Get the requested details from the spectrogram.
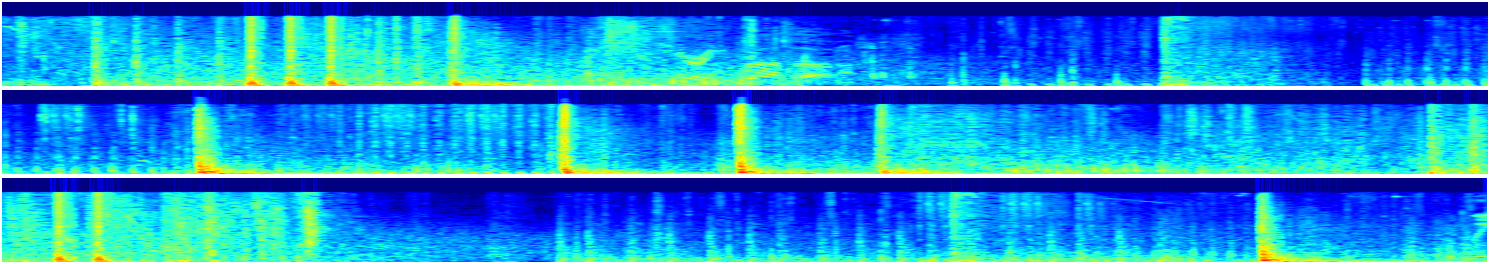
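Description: Rifle shots fire in short bursts.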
